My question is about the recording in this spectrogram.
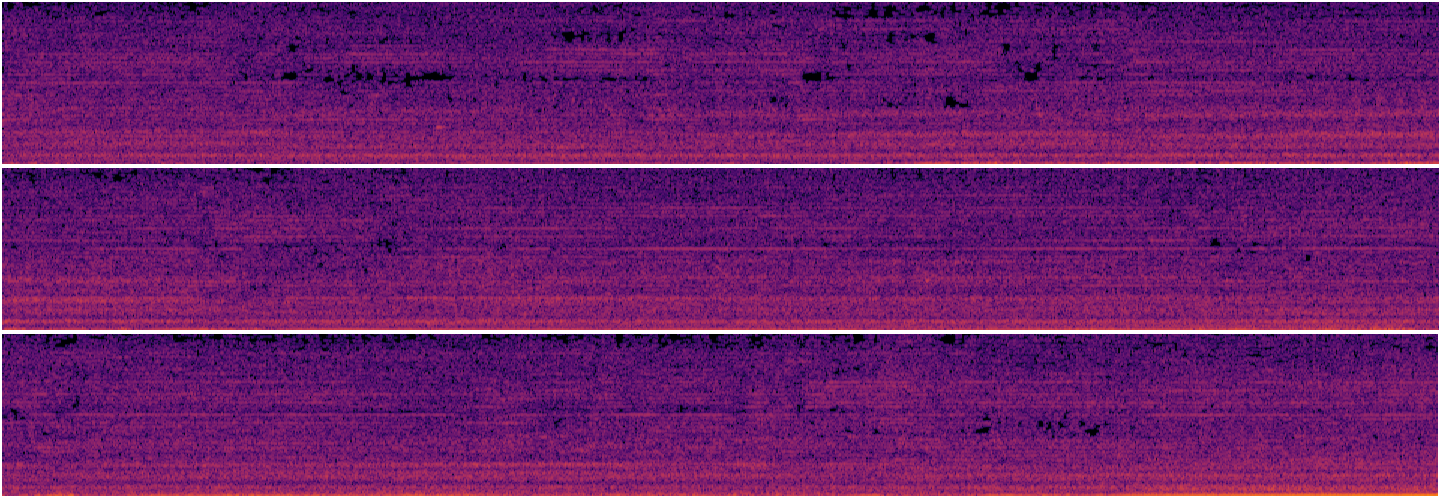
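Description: Handheld electric heat gun running with a steady blowing hiss, aimed at a fabric artificial flower to melt its petals. Wind rumbles on the microphone underneath, growing stronger near the end.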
